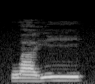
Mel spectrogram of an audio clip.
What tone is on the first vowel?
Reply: low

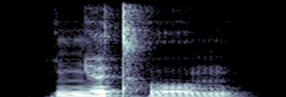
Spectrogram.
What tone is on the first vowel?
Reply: high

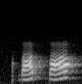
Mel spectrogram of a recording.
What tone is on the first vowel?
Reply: rising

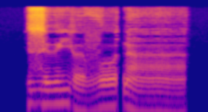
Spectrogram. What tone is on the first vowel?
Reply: high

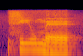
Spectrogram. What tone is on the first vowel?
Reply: high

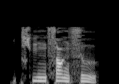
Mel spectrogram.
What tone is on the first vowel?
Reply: high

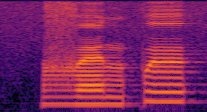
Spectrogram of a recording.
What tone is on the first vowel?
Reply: low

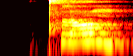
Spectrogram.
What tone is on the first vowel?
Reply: falling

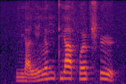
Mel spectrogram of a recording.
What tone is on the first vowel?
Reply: low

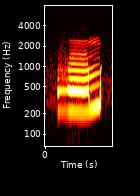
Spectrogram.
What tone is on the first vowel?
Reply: rising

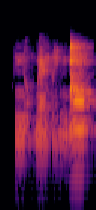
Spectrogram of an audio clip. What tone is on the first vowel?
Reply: low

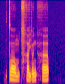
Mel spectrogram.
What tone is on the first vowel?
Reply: low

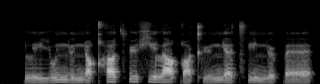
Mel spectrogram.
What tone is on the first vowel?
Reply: low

